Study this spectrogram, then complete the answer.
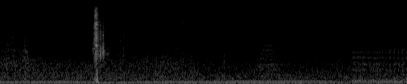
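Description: A match flares and lights a candle wick.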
